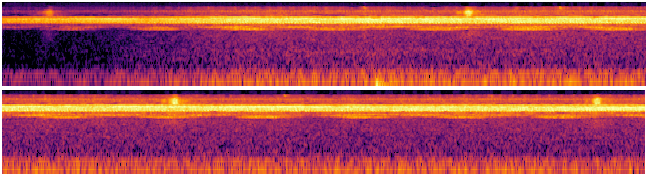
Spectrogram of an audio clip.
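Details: Two Bucrates katydids giving short, loud chirps: brief sharp clicks about every two seconds, set against a steady, high-pitched buzzing drone from many other orthoptera and a faint low rumble.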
